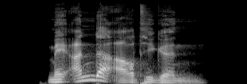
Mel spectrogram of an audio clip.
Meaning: inflection of mäanderartig: 1. strong genitive masculine/neuter singular 2. weak/mixed genitive/dative all-gender singular 3. strong/weak/mixed accusative masculine singular 4. strong dative plural
- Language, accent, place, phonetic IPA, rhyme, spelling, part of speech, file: German, Germany, Berlin, [mɛˈandɐˌʔaːɐ̯tɪɡn̩], -andɐʔaːɐ̯tɪɡn̩, mäanderartigen, adjective, De-mäanderartigen.ogg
